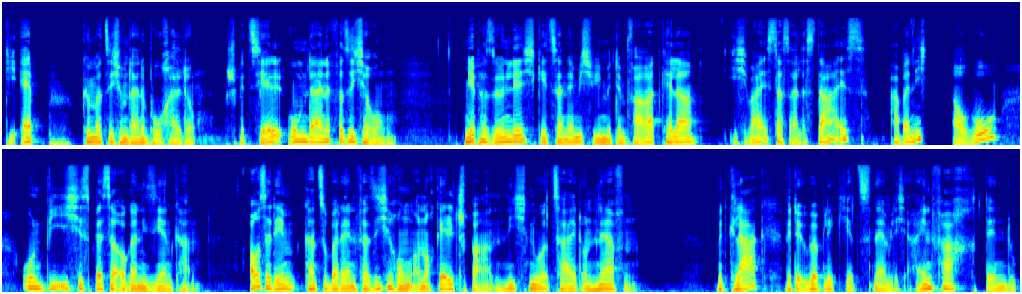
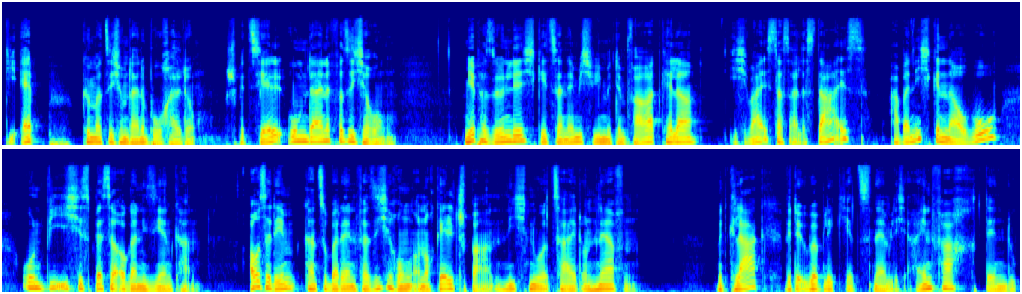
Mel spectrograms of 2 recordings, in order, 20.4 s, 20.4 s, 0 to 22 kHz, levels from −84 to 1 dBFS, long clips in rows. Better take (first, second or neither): second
